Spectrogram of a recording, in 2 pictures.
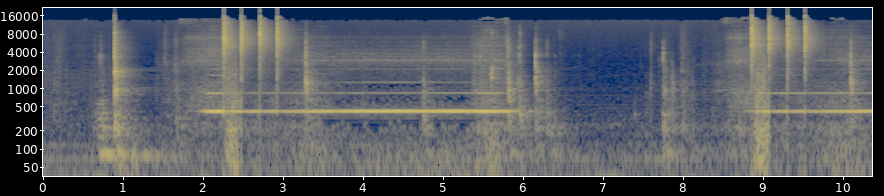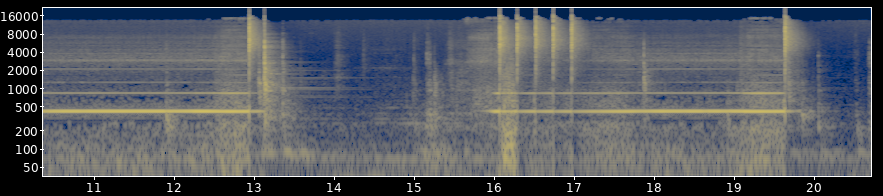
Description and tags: light stove
the stove in my kitchen is really loud when it runs...
light, loud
